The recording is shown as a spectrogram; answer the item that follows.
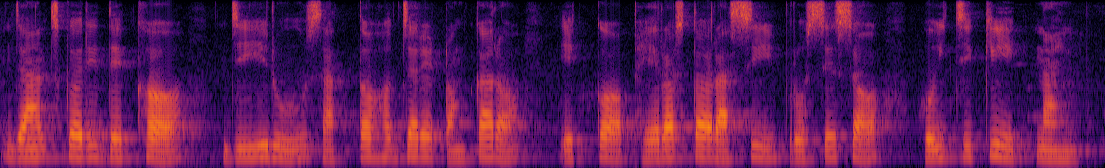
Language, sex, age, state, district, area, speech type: Odia, female, 30-45, Odisha, Nayagarh, rural, read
